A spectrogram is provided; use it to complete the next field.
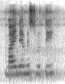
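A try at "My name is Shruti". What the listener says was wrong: नीचे डियर, नीचे नीचे, ऊपर मत जाओ। माय नेम इज श्रुति ऐसे मत बोलो, आराम से। माय नेम इज श्रुति, नीचे आओ।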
